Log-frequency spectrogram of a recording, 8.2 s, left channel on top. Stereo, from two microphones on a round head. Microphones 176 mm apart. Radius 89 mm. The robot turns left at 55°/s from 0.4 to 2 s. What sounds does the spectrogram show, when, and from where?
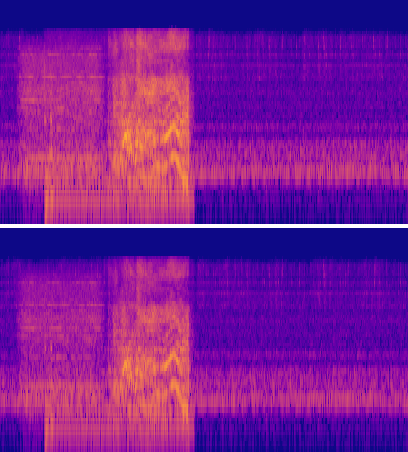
0.9 s a zipper: 80° left; by 3.9 s 15° left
